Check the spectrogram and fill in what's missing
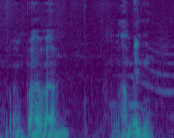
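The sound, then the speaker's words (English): A cat meows twice in a makeshift vocal booth, each call a drawn-out tonal cry with a slight rise and fall, separated by a short pause. “Oh, well, there's a cat in here.”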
